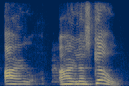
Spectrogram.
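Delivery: fired up to take the fight; excited agreement. Retold or imitated. Retold acceptance of fight offer.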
